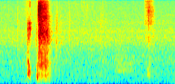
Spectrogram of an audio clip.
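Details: Female sneezing with a cold during a long series of sneezes: a quick inhale, then one sharp, explosive sneeze and a faint sniffle afterward, in a quiet room.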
